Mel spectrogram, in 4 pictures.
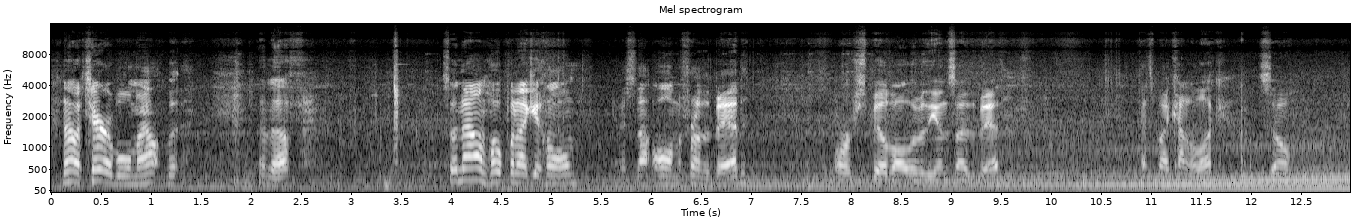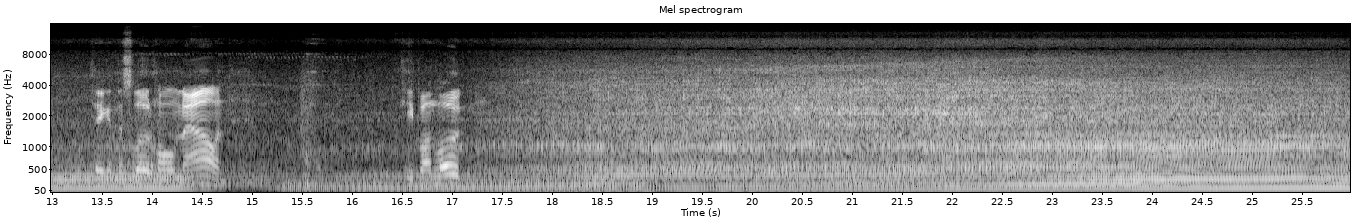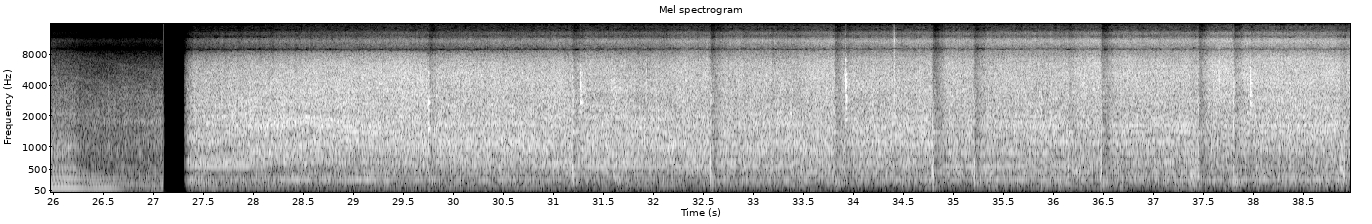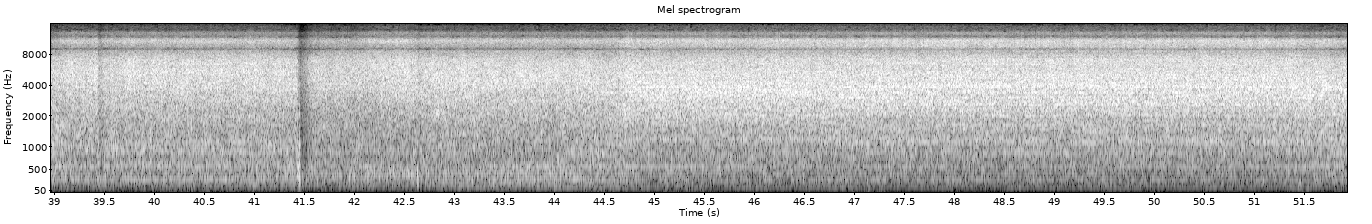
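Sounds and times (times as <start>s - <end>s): truck engine accelerating: 0.0s - 51.9s
low hum: 26.6s - 51.9s
grain unloading machinery roaring: 27.3s - 51.9s.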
